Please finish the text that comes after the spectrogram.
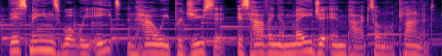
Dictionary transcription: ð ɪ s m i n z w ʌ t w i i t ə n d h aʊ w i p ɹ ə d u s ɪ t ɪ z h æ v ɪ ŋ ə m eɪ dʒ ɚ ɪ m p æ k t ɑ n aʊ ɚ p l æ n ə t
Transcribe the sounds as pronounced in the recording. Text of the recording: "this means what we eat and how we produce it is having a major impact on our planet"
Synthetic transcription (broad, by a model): ð ɪ s m i n z w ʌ t w i i t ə n h aʊ w i p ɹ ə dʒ u s ɪ t ɪ z h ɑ v ɪ ŋ ə m eɪ dʒ ɚ ɪ m p æ k t n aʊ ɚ p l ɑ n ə t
